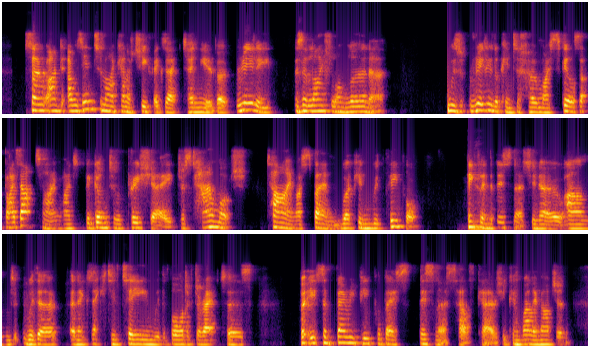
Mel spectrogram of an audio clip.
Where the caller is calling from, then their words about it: Newcastle, North East England, United Kingdom; So I'm joining you from Newcastle.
